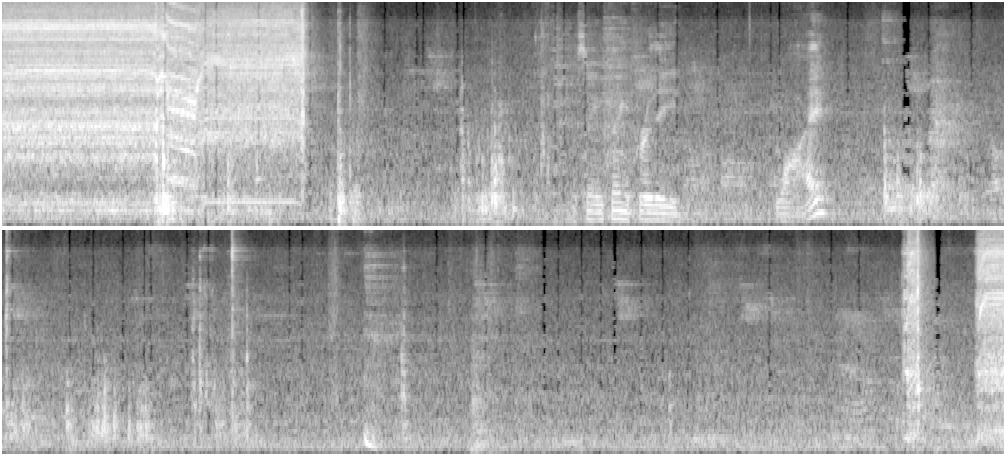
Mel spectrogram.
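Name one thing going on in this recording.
A cordless drill whirs loudly in short bursts.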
